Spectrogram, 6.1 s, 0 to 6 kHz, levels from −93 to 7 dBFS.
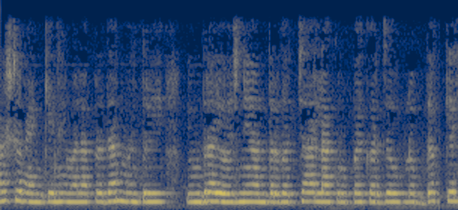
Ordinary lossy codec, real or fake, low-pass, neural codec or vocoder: none; real; 5.4 kHz; none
